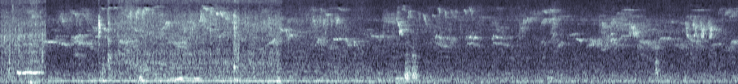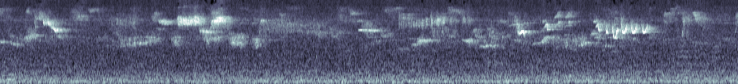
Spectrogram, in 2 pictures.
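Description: Small birds chirping and singing, many short calls scattered throughout, with a quick run of chirps near the end. A low steady hum sounds under the first several seconds, then stops.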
